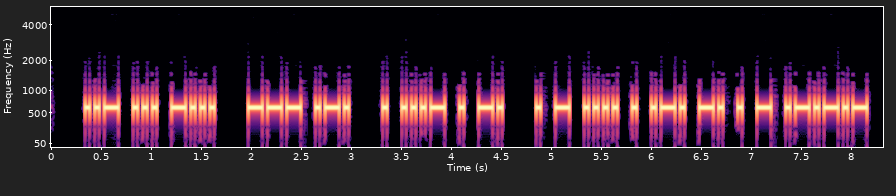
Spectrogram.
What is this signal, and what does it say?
Morse code, heard as a keyed tone, about 25 wpm, 600 Hz. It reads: USB OR EVEN ETHERNET.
